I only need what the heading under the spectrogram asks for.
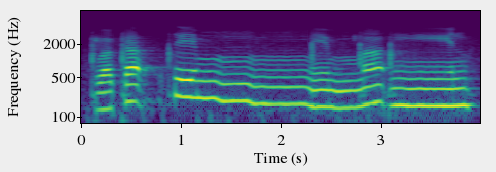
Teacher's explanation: suara tanwin tidak terdengar suara nun sukun pun tidak terdengar langsung melebur ke huruf mim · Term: idgham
